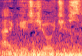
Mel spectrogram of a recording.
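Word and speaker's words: Άγιος Γεώργιος: Is that pronounced correctly? Agios Georgios. Oh, Agios Georgios, there you go.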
